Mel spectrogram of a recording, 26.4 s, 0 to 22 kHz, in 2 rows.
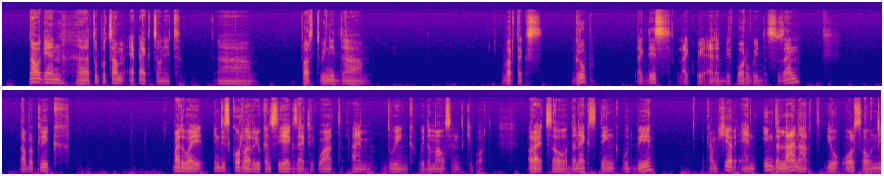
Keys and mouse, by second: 2.9 click, 4.8 click, 7.3 click, 8.7 click, 11.1 click, 11.9 click, 12.7 click, 12.9-15.7 drag, 23.5 click, 26.1 click.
